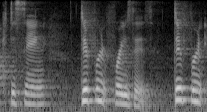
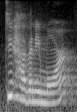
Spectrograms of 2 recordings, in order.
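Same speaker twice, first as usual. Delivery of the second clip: higher, louder innocent question with a rise; lightly voiced nosy lady; chatty stranger; 4 semitones higher, 6 dB louder, faster than usual. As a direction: ask it brightly, unaware of the pain. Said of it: "wants to talk".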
